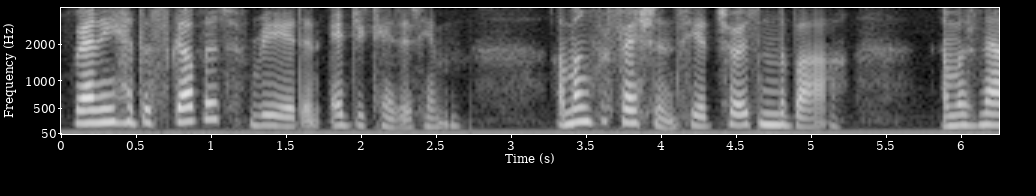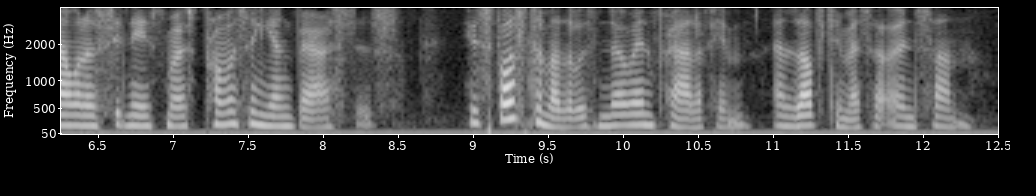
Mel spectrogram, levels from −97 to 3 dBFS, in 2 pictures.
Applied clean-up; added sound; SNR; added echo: none; none; none; none.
